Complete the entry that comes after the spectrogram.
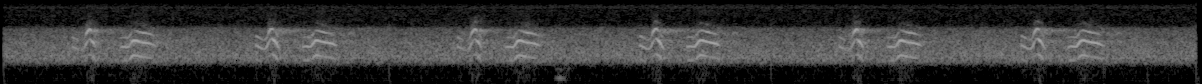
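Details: Jerdon's Courser in Andhra Pradesh gives its sharp, stereotyped disyllabic (two-note) call, repeated about once a second in a steady series over a constant background hiss.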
